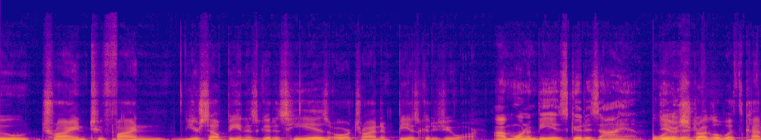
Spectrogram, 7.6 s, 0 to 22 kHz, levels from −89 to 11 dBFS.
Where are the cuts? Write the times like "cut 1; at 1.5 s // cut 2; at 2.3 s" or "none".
cut 1; at 1.7 s // cut 2; at 6.5 s

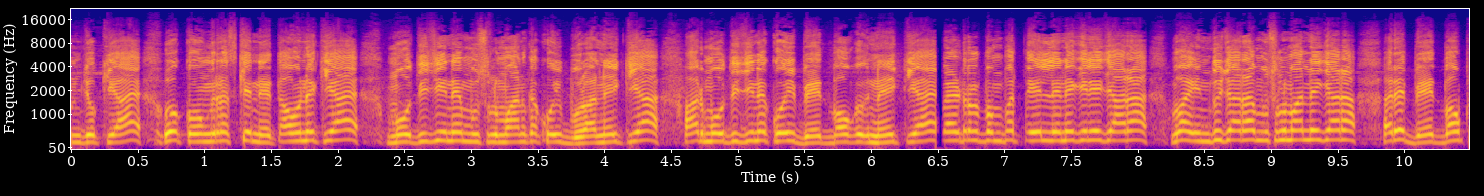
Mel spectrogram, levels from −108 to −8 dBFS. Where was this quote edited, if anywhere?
cut 1; at 6.5 s

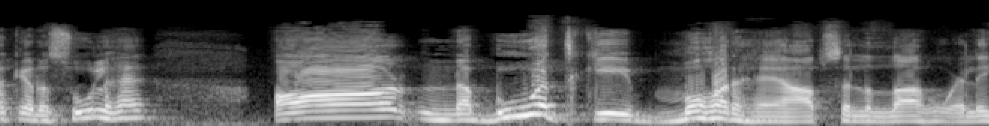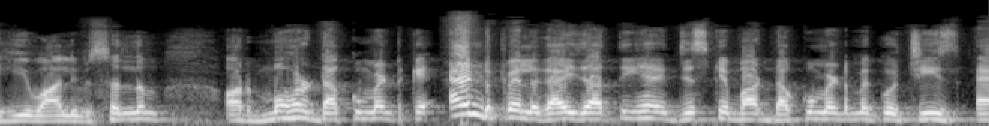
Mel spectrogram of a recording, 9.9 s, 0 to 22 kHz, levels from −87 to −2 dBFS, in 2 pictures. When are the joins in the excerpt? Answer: none

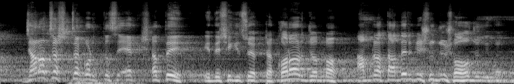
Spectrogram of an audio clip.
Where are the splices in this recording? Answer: none

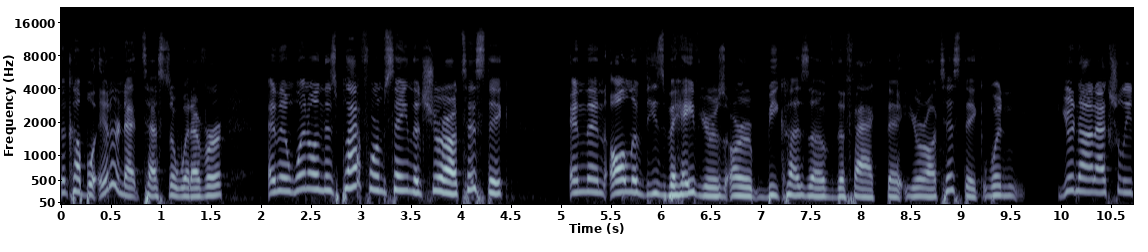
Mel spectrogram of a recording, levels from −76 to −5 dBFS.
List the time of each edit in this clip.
none

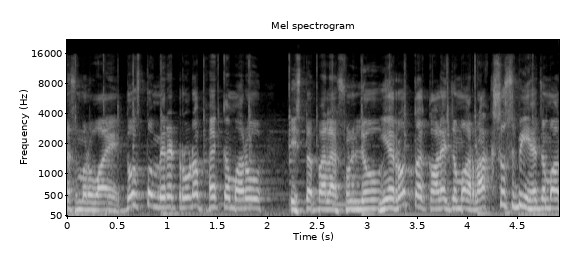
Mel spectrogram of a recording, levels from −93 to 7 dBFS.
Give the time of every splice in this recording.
cut 1; at 3.1 s

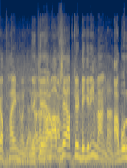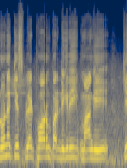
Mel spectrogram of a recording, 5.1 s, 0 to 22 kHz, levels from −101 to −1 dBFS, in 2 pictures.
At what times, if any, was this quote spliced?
cut 1; at 2.1 s

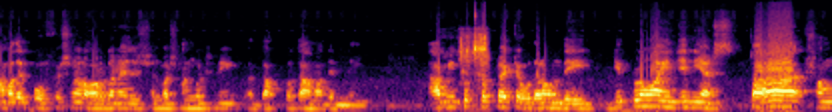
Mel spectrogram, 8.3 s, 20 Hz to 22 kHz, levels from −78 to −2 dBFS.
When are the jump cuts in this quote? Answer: cut 1; at 7.4 s

